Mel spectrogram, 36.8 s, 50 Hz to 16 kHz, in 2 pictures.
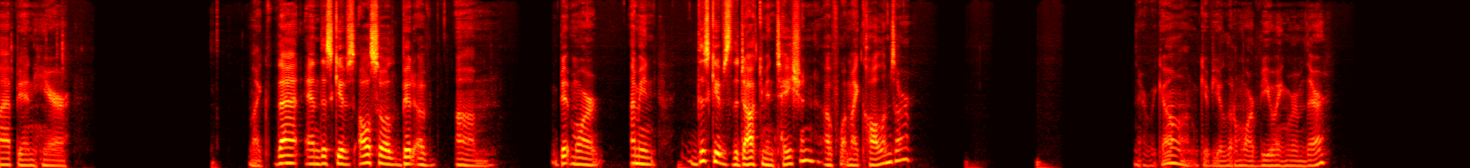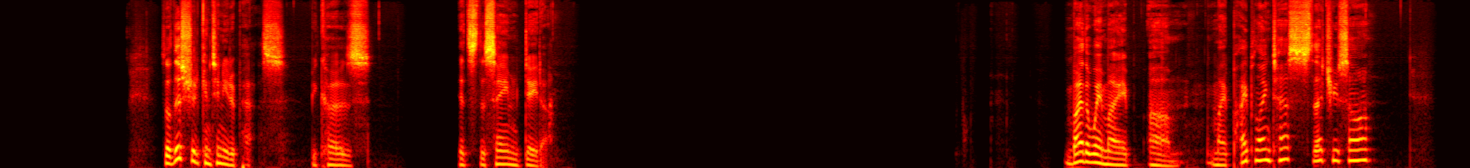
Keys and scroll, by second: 2.8 Return, 21.6 ctrl+r.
